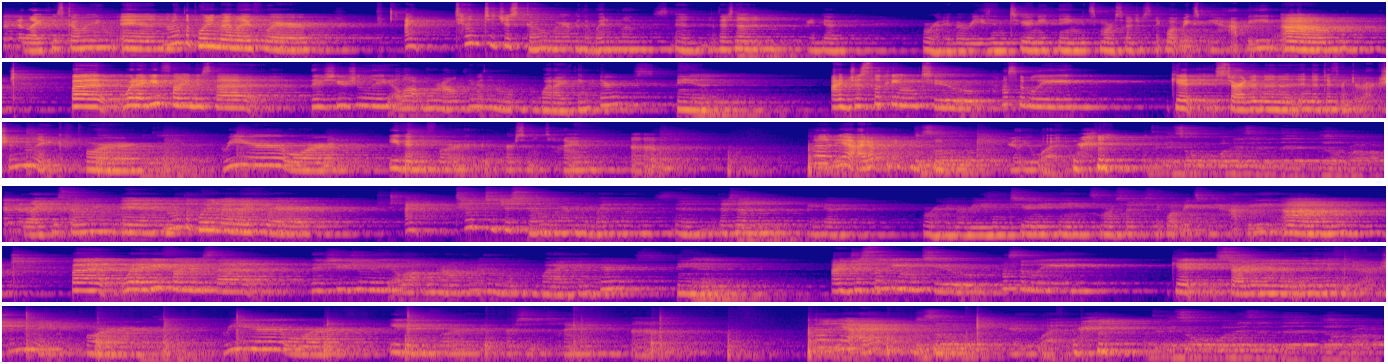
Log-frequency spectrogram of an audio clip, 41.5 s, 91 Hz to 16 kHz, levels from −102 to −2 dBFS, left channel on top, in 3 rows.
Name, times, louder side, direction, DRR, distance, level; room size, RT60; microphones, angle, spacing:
voice 1, 0.1-3.1 4.0-4.2 4.5-7.6 8.0-8.4 9.2-13.5 13.9-14.1 14.5-20.0 20.6-20.9 22.1-24.6 25.5-29.1 29.9-31.2 31.5-33.6 34.0-34.4 35.8-37.1 37.7-38.8, left 5 dB, 80° left, 5 dB, 0.5 m, -35 dB
voice 2, 7.3-7.7 20.7-21.0 29.0-29.5 36.8-37.3 39.2-41.4, equal, 55° left, -6 dB, 2.1 m, -45 dB
sound 1, 27.2-27.5 27.9-28.2 28.6-28.9 29.3-29.5 30.0-30.2 30.9-31.2 31.7-31.9 32.5-32.9 33.4-33.8 34.2-34.5 34.9-35.2 35.7-36.0 36.5-36.8 37.3-37.6 38.2-38.5, right 2 dB, 65° right, 0.7 m, -45 dB
8.0 x 7.4 x 4.0 m, 2.3 s
head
